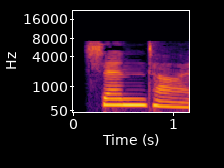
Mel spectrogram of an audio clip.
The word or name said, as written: centile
